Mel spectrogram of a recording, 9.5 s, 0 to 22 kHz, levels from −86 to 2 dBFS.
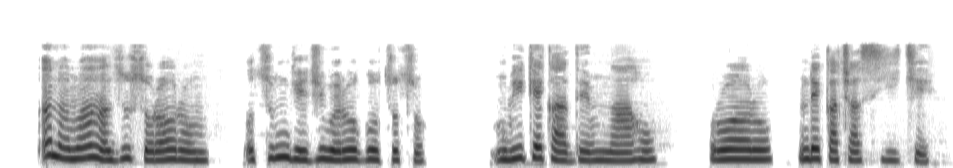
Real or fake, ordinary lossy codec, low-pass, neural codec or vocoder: real; MP3, 48 kbps; 7.2 kHz; none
